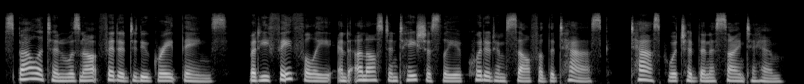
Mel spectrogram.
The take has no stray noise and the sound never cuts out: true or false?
true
